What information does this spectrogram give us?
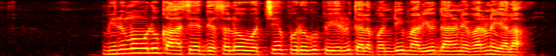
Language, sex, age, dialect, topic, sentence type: Telugu, male, 18-24, Utterandhra, agriculture, question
